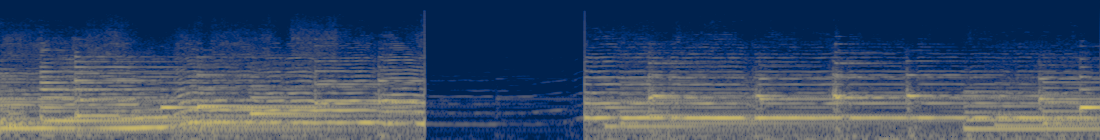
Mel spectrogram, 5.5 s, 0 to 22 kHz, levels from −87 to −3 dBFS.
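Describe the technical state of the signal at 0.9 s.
The music at 0.9 s is intact, with no audible fault in the signal at that moment.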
